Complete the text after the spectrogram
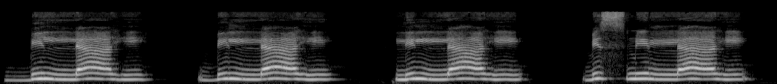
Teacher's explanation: अगर अल्लाह के लाम से पहले आ जाए ज़ेर, तो अल्लाह का लाम क्या पढ़ा जाएगा? बारीक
